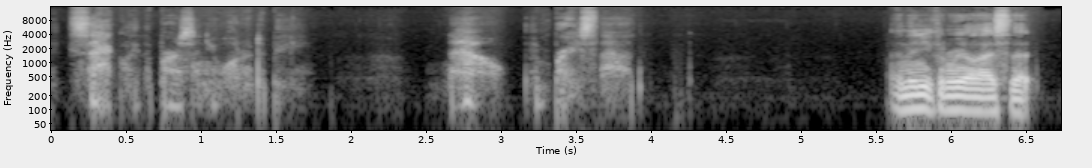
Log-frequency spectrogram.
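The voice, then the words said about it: Whispering. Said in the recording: “why am I whispering?”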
